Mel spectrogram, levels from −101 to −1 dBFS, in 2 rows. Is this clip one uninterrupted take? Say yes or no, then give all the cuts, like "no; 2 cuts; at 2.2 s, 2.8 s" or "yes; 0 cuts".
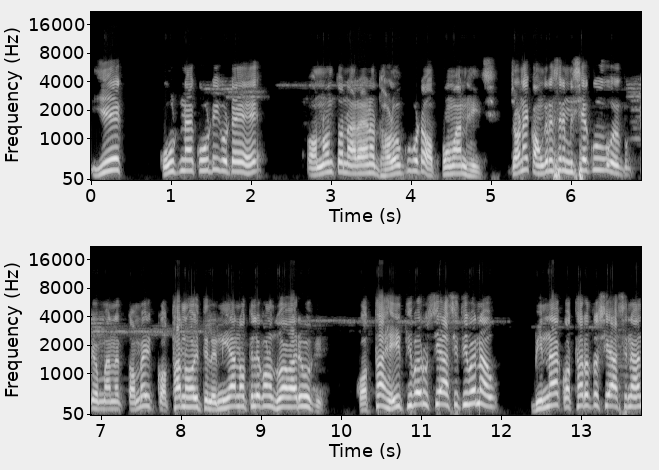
no; 1 cut; at 5.0 s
